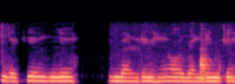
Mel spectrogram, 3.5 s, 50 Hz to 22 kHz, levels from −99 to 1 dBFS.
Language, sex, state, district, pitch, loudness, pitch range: Hindi, female, Bihar, Muzaffarpur, 190 Hz, -13 LUFS, 185-195 Hz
